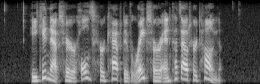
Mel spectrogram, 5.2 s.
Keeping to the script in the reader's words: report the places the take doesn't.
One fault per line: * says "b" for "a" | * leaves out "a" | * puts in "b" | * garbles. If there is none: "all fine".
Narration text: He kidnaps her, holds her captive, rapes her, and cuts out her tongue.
all fine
